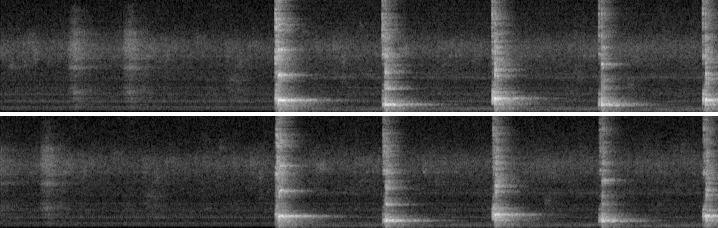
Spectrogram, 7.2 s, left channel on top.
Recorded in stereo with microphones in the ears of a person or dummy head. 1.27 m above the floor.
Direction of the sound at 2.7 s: 80° left.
